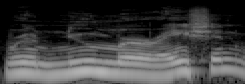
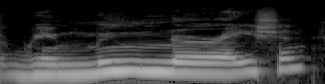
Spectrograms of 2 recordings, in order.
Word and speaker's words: remuneration: It's just part of my remuneration package, which is a word I have almost never said right until I learned how to say it and then realized I don't think anyone says it right because we usually say remuneration where it's remuneration.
